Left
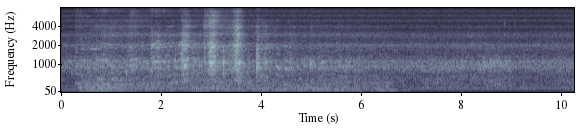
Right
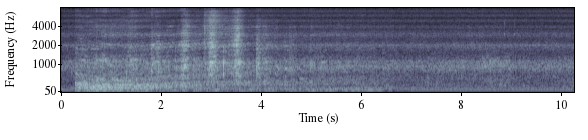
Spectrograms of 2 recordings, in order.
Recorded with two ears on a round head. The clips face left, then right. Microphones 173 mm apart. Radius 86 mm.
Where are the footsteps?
40° right (ahead or behind), 1.2 m; by 6.6 s 10° right (ahead or behind), 7.5 m.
